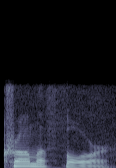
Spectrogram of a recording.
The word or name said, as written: chromophore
